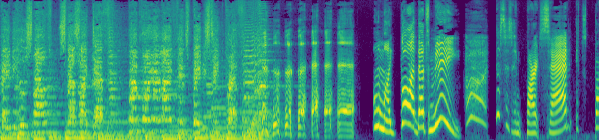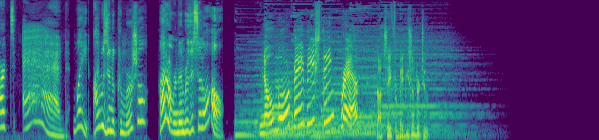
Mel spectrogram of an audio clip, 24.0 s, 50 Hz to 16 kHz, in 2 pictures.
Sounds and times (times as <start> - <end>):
Music: 0.0 - 5.7, 16.6 - 22.2
Speech: 17.3 - 20.6.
